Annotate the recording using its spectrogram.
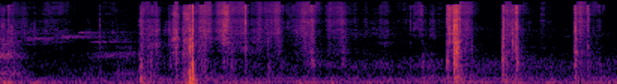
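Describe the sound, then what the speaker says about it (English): Cards riffle and snap in short bursts, with a few crisp flicks and quiet shuffling between them, close and fairly soft. "Just going to mix them up a bit here. Shuffle them around."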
